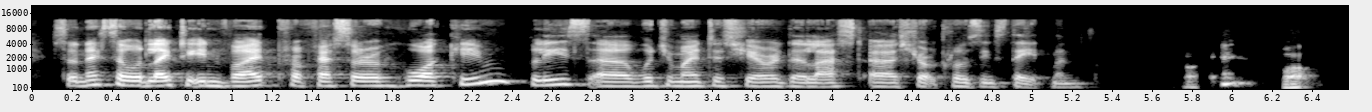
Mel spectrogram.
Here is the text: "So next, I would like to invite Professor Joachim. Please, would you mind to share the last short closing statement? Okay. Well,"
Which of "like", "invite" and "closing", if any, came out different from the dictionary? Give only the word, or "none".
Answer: none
